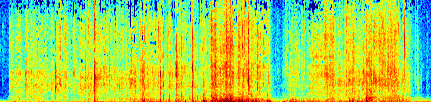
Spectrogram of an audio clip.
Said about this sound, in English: Gloves and crinkling paper.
